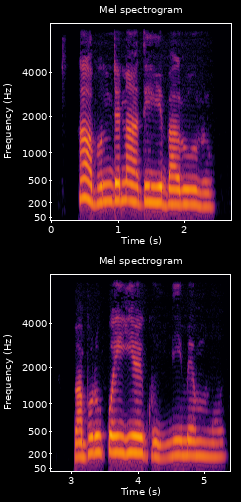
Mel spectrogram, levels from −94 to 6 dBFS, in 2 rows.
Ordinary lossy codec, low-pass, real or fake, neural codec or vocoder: none; 7.2 kHz; fake; codec, 24 kHz, 0.9 kbps, WavTokenizer, medium speech release version 1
